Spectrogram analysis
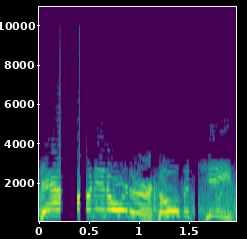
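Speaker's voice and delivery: excited, loud shouting.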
